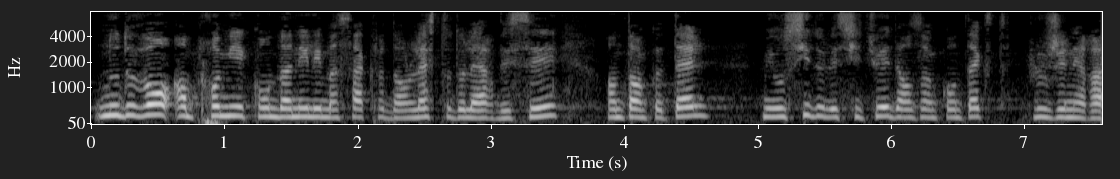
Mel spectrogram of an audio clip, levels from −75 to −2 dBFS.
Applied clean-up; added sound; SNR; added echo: none; none; none; none.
